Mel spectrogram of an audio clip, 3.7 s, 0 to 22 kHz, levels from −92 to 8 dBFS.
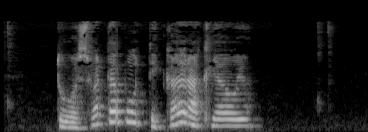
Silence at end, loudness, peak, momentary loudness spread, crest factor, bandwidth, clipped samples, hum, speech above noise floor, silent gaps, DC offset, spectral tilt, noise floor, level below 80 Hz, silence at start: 1.15 s; -24 LUFS; -8 dBFS; 7 LU; 18 dB; 11.5 kHz; under 0.1%; none; 48 dB; none; under 0.1%; -5 dB/octave; -72 dBFS; -68 dBFS; 0.55 s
